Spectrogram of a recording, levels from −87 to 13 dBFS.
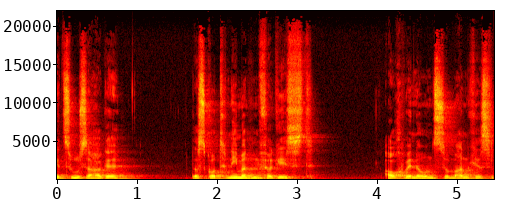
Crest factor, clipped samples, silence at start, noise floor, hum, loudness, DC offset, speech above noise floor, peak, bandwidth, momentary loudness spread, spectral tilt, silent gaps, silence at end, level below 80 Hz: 18 dB; under 0.1%; 0 s; -59 dBFS; none; -18 LUFS; under 0.1%; 40 dB; -2 dBFS; over 20 kHz; 7 LU; -3.5 dB/octave; none; 0 s; -72 dBFS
